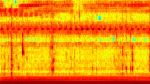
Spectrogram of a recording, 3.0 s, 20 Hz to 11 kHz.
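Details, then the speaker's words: ABB 50 MVA 33 kV power transformer energised: steady even low hum with firm buzzing edge, no crackle or rattle; normal transformer humming. "ট্রান্সফর্মারের মার্সেলিং কিসক এবার বেশ ভালো তীব্র শোনা যাচ্ছে humming sound এখন আমরা যে সাউন্ডটা শুনতে পাচ্ছি সেটাই হচ্ছে আমাদের ট্রান্সফর্মারের হামিং সাউন্ড।"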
